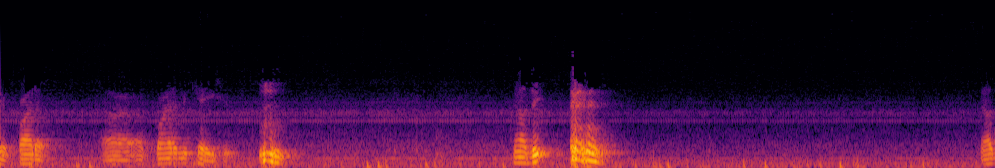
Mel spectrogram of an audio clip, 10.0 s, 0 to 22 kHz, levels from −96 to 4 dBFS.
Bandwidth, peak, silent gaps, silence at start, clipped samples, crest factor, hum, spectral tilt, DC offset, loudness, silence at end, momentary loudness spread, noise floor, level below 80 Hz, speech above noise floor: 3 kHz; -4 dBFS; none; 0 s; under 0.1%; 22 dB; none; -13 dB/octave; under 0.1%; -22 LUFS; 0 s; 26 LU; -45 dBFS; -44 dBFS; 24 dB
